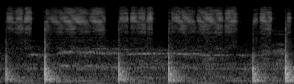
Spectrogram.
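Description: Pen or marker strokes scratch across paper or a board by hand, with short rubbing bursts recurring every half second or so at close range, with no voices over them.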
